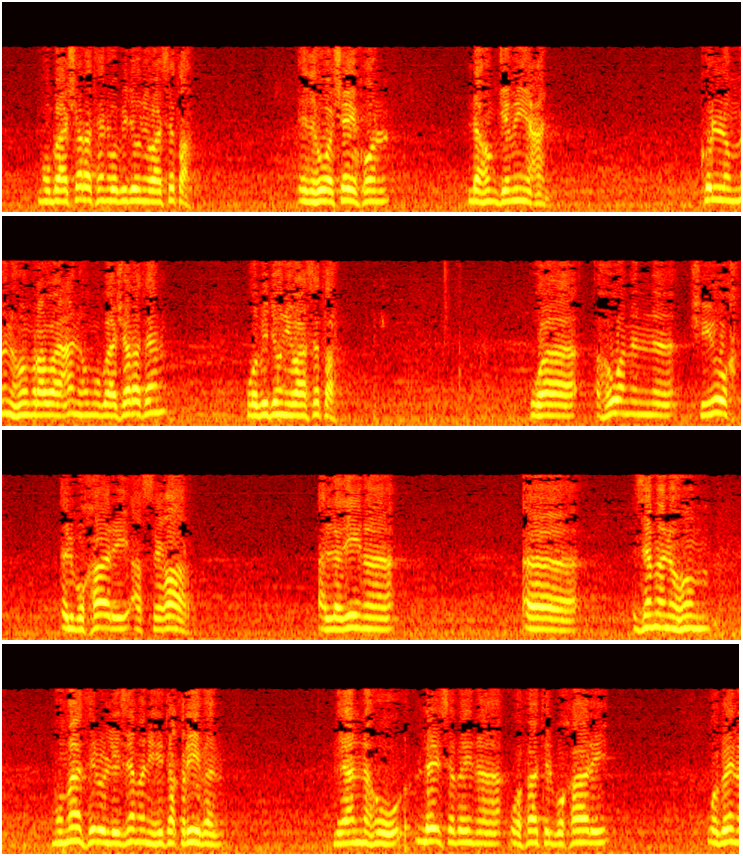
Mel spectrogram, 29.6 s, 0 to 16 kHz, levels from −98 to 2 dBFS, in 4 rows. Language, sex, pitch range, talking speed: Arabic, male, 185-210 Hz, 65 wpm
